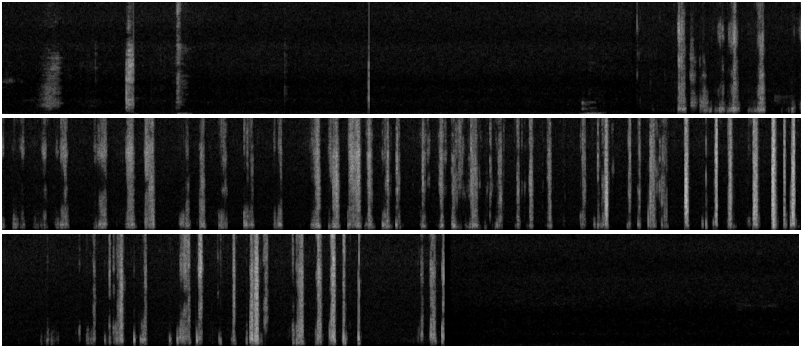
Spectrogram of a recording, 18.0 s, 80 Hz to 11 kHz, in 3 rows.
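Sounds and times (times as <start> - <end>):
kinetic sand crunching: 5.1 - 15.3.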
